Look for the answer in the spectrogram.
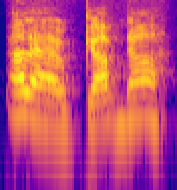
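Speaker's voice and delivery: put-on Cockney, called out; Cockney accent. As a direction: belt out a hammy Cockney hello. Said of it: "not in a Cockney accent".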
